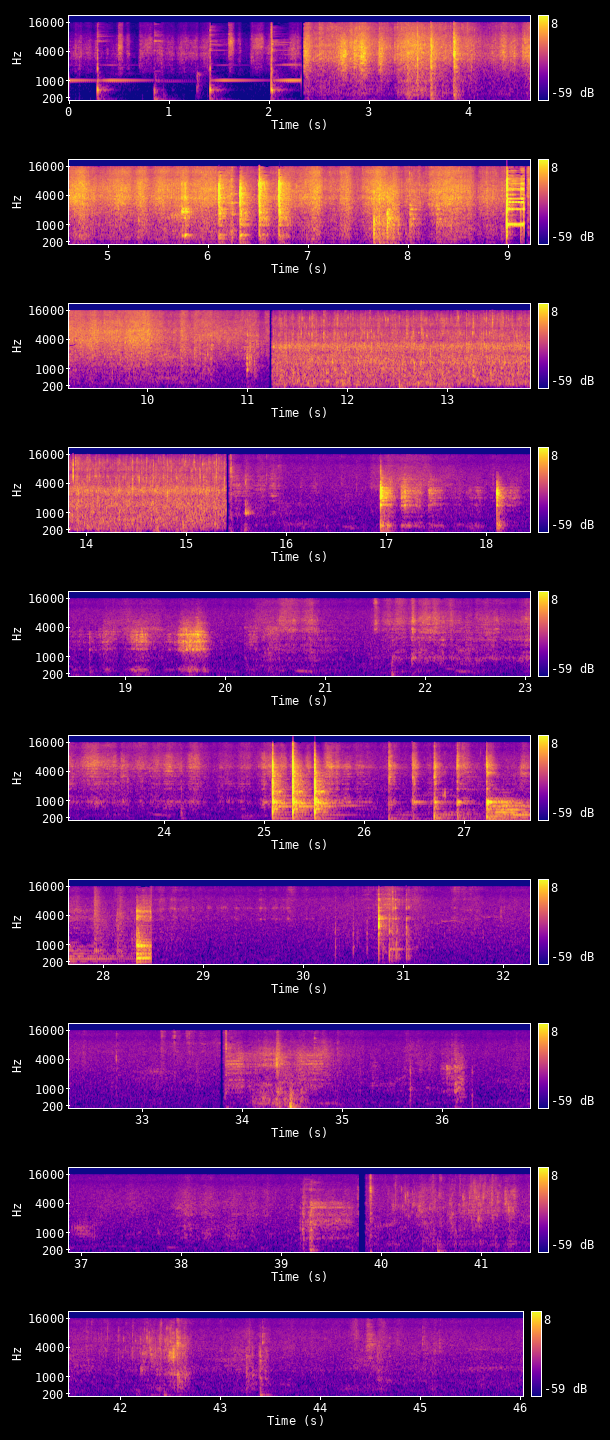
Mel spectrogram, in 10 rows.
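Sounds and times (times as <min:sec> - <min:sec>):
soft rustle: 0:00.0 - 0:11.2, 0:15.3 - 0:25.1, 0:31.4 - 0:39.1
metal sieve and tray clinking: 0:25.1 - 0:28.5.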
